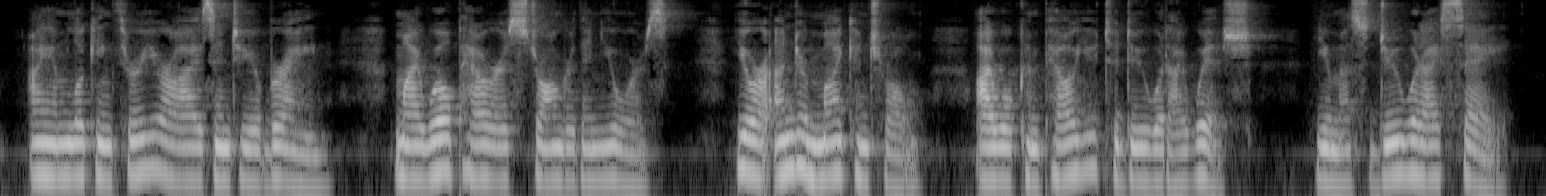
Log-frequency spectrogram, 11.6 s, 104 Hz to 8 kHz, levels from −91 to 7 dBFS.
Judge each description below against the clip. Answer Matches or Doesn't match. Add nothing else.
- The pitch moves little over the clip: Matches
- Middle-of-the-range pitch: Matches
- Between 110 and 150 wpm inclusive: Doesn't match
